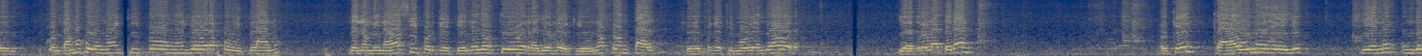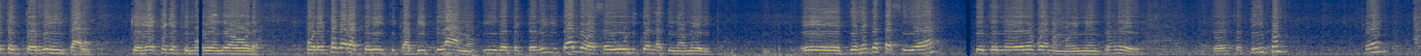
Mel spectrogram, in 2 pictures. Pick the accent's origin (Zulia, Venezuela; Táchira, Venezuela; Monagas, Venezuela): Táchira, Venezuela; De la gruta Estado Táchira.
